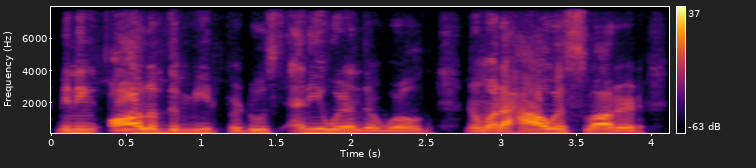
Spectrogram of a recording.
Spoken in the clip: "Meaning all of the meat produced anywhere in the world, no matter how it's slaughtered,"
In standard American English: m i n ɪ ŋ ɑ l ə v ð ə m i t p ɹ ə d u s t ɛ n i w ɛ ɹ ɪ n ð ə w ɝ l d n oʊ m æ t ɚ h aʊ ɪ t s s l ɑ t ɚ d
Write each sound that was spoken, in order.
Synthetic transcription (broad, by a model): m i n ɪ ŋ ɑ l ə v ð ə m i t p ɹ ə d u s t ɛ n i w ɛ ɹ ɪ n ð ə w ɝ l d n oʊ m æ t ɚ h aʊ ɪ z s s l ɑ t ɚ d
